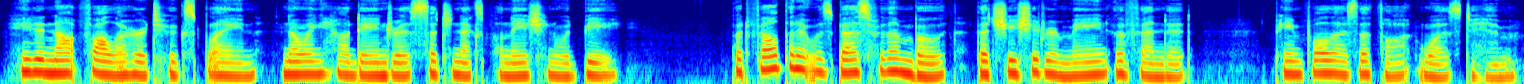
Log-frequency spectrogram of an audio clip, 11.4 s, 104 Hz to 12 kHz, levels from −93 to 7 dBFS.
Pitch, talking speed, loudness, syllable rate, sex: 190 Hz, 190 wpm, -17 LUFS, 5.0 syllables/s, female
